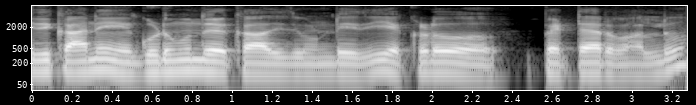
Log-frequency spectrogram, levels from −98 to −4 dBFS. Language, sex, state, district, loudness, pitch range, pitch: Telugu, male, Andhra Pradesh, Anantapur, -19 LUFS, 105-115 Hz, 110 Hz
